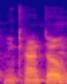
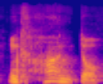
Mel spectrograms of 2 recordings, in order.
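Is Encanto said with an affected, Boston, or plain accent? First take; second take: plain; affected. First: The word is said in a plain everyday accent. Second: The word is said in an affected foreign-sounding accent. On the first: "can I say it normal" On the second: "I have to say it with an accent"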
